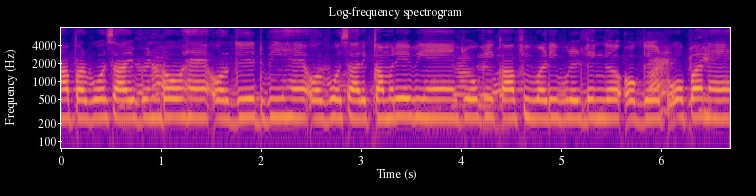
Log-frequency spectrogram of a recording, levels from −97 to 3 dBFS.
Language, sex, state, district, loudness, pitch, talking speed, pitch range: Hindi, female, Bihar, Gopalganj, -24 LUFS, 250 Hz, 235 wpm, 245-255 Hz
